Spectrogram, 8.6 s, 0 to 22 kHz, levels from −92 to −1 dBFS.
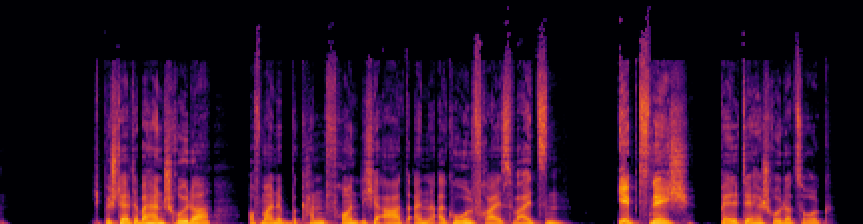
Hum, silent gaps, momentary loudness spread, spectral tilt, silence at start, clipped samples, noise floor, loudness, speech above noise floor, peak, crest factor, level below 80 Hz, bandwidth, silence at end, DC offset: none; 6.04-6.12 s; 11 LU; -5 dB/octave; 0.95 s; under 0.1%; under -90 dBFS; -22 LUFS; over 68 dB; -2 dBFS; 22 dB; -56 dBFS; 18.5 kHz; 0.45 s; under 0.1%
